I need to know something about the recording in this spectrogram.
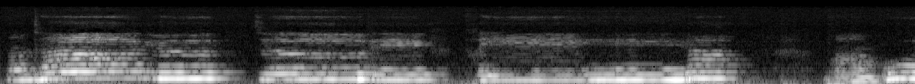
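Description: A woman's voice singing slowly in French with no accompaniment, holding long notes that step between a few pitches, in phrases of one to two seconds with short breaths between them.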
